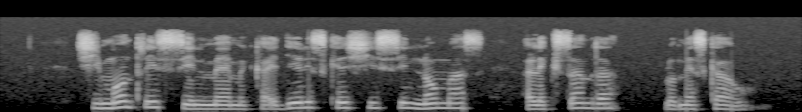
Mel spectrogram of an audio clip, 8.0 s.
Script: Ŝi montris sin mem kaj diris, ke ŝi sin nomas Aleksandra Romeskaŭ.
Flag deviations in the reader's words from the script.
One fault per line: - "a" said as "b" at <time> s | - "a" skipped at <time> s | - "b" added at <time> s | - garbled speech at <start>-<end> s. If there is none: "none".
none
